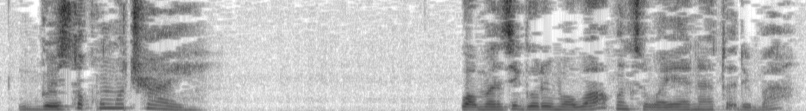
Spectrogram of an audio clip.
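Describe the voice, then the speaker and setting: A woman's voice: mid-range voice, expressive, brisk, breathy edge. An actress playing a guarded, plain-spoken young tomboy woman in a radio drama, with a casual, unaffected manner. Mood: tentative, sincere.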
